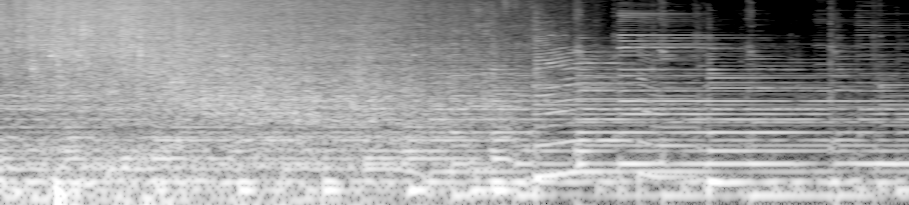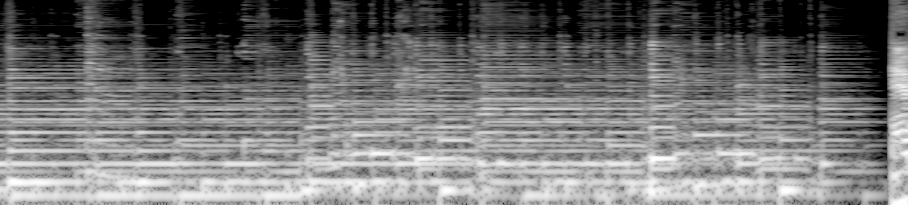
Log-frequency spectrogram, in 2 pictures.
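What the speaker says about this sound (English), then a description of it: "we're just gonna strain everything through this wire mesh strainer and colander and let it, you know, drain slowly to get everything through" Banana brandy wash pours and drains through a wire mesh strainer and colander, a steady watery splashing rush for the first few seconds before music takes over and carries on to the end.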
